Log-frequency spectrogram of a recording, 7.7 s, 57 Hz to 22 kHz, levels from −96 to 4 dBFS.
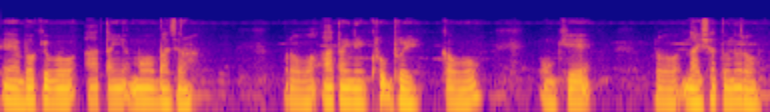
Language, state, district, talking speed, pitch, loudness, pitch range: Kokborok, Tripura, West Tripura, 130 wpm, 105 Hz, -18 LUFS, 100-110 Hz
